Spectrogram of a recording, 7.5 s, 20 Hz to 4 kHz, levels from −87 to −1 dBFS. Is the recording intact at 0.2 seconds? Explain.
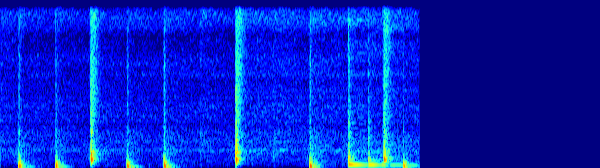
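Yes, at 0.2 s the audio plays through intact, with no dropout, click, distortion or other fault audible at that moment.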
